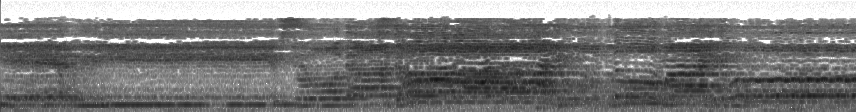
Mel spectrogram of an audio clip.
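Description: A women's vocal quartet singing in harmony with long held notes; the sound thickens into a fuller chord with higher voices from about three seconds in.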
